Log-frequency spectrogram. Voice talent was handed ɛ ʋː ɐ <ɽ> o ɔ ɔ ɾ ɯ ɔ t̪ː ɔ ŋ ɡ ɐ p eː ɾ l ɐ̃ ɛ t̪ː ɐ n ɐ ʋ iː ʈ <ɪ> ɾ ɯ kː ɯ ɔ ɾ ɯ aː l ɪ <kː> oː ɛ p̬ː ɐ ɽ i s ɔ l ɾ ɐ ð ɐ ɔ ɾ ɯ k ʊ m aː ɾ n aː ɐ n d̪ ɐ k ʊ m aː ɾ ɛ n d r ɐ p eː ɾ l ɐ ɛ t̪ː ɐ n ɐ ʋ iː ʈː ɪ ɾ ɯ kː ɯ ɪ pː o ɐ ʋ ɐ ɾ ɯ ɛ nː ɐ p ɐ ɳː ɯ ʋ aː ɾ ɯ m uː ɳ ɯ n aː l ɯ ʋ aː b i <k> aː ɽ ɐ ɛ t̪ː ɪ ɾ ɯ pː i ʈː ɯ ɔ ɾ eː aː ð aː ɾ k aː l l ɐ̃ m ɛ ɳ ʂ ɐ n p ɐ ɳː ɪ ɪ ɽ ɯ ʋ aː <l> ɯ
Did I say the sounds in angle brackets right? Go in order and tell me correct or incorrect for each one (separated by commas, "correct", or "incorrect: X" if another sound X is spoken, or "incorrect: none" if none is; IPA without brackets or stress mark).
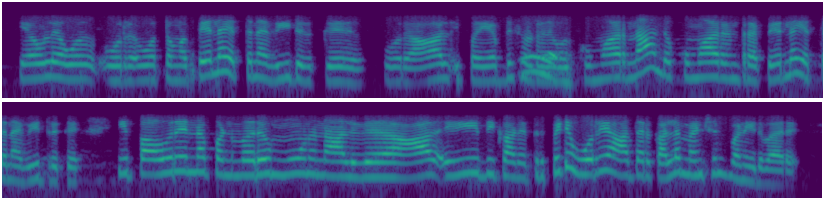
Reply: incorrect: ɭ, correct, incorrect: pː, correct, incorrect: ɾ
